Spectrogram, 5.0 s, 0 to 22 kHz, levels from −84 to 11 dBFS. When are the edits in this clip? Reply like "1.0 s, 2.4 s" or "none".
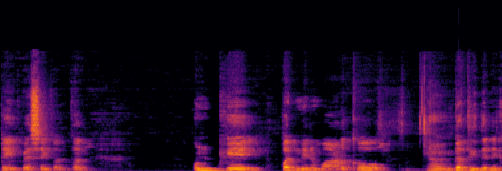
none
